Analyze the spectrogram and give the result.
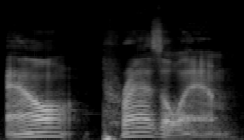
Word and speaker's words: alprazolam: Alprazolam.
